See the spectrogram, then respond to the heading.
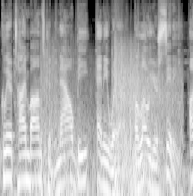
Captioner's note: bomb exploding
